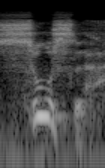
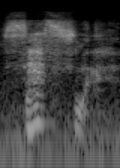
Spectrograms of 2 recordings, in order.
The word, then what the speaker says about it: Sassler: Der Name spricht sich Sussler. Nein, Sie haben recht, es heißt Sassler.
